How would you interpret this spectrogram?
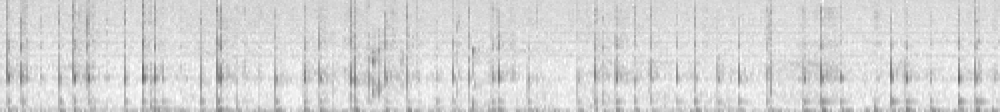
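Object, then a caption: Small cardboard gift box. Fingertips and short nails tap rapidly on the surfaces and edges of a small, hollow black cardboard gift box held beside a microphone. The result is a quick, uneven run of short, dry taps: each has a dull low thump and a light papery click, and it dies away almost instantly.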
